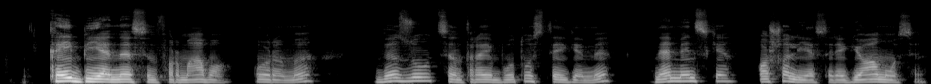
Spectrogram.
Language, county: Lithuanian, Alytus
